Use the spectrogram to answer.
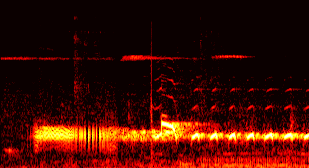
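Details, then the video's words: Zebra dove of the Bangkok type, a lively singer whose song is used as a lure: a low buzzing trill, a brief upward flourish, then a string of short soft coos about four per second, with a faint steady high tone. "PERKUTUT BANGKOK GACOR SUARA AMPUH UNTUK PANCINGAN"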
